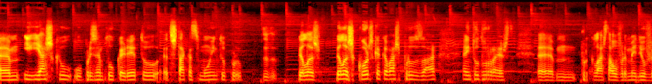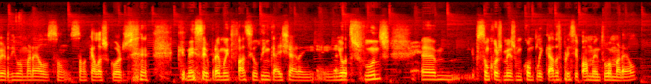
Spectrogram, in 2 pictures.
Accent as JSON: {"language": "Portuguese", "town": "Coimbra", "region": "Centro", "country": "Portugal", "said": "eu não sou do Norte, sou do Centro, sou de Coimbra."}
